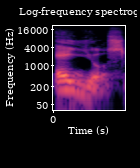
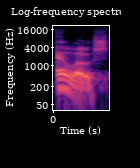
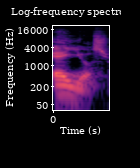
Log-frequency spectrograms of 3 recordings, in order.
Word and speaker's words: ellos: Then to talk about other people and to say they, we use the word ellos, not elos, but ellos. Remember that the double L is pronounced like a Y.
